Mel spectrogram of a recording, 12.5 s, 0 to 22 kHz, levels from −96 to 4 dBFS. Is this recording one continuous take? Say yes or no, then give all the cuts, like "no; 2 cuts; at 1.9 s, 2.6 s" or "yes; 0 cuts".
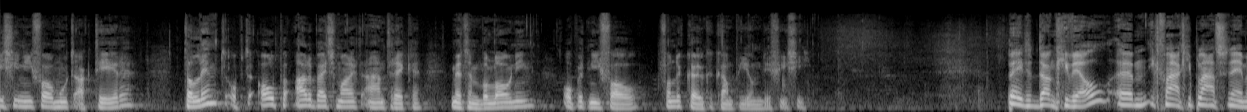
yes; 0 cuts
